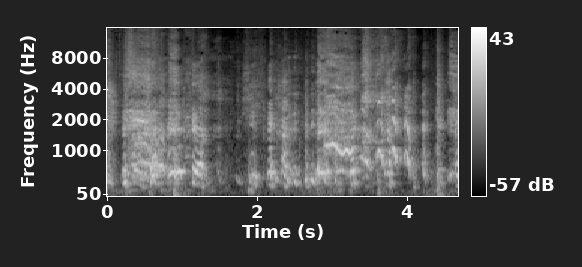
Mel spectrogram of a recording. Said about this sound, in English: Oh, that was a sneeze. I just realized that was a sneeze.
